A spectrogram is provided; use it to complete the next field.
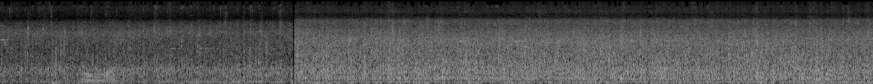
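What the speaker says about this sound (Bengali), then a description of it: "বাইরে কতটা বৃষ্টি নেমেছে" Heavy rain pours down in a dense, continuous hiss, growing louder a few seconds in and drumming steadily on surfaces, with no speech.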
